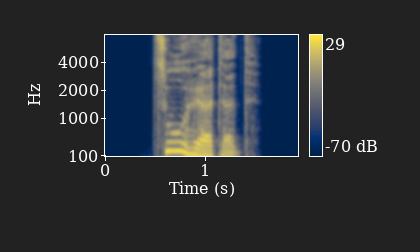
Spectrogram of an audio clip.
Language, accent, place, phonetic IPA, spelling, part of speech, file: German, Germany, Berlin, [ˈt͡suːˌhøːɐ̯tət], zuhörtet, verb, De-zuhörtet.ogg
- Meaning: inflection of zuhören: 1. second-person plural dependent preterite 2. second-person plural dependent subjunctive II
